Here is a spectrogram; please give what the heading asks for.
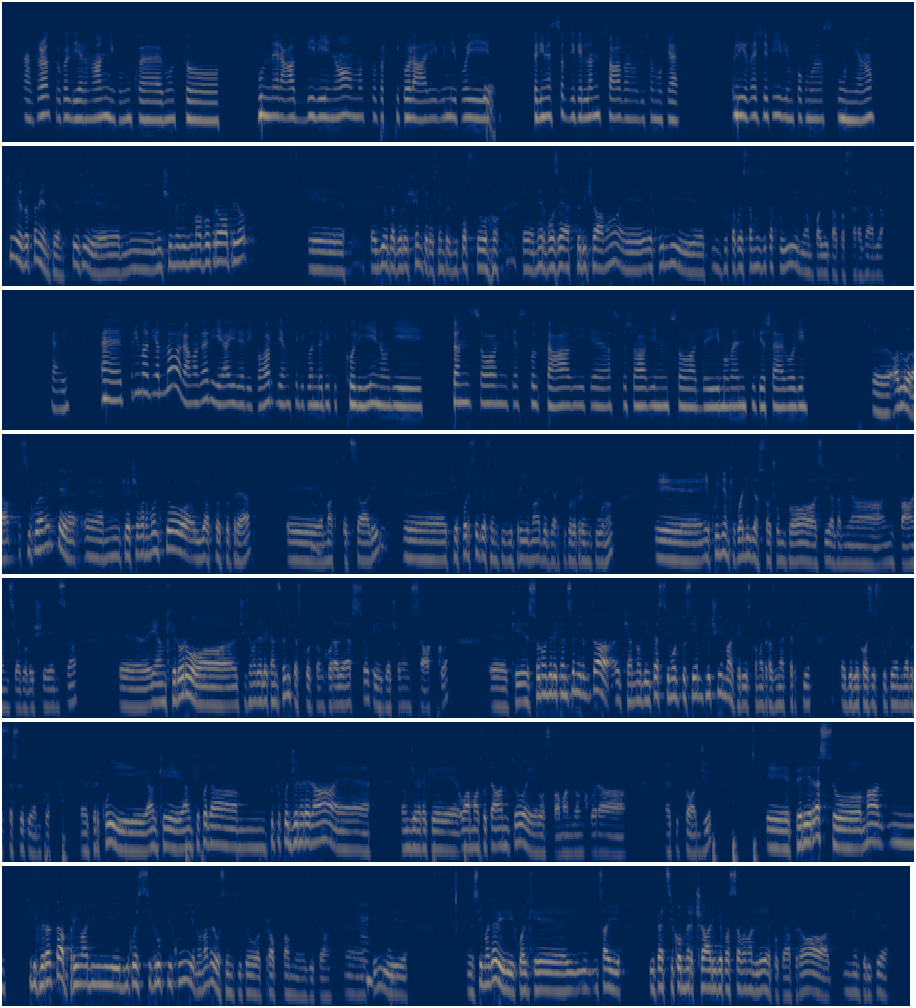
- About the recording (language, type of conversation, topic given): Italian, podcast, Qual è la colonna sonora della tua adolescenza?
- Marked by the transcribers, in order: other background noise; tapping; lip smack; laughing while speaking: "piuttosto"; lip smack; teeth sucking; lip smack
